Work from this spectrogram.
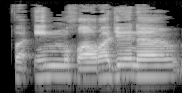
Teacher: فَإِنْ خَرَجْنَا، خا کو یہاں پہ پر پڑھیں گے حروف مستعلیہ میں سے، را کو پر پڑھیں گے، را کے اوپر زبر ہے اس لیے پر پڑھیں گے، جیم یہاں پہ حروف کلکلہ میں سے ہے، تو جیم کے اوپر کلکلہ بھی کریں گے۔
